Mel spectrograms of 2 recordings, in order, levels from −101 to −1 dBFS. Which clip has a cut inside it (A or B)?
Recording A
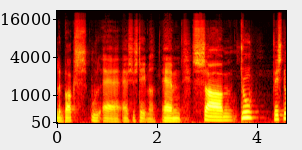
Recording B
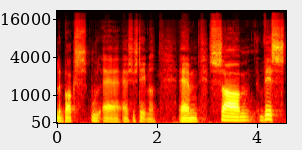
A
